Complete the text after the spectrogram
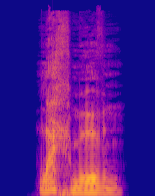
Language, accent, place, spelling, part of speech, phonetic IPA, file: German, Germany, Berlin, Lachmöwen, noun, [ˈlaxˌmøːvn̩], De-Lachmöwen.ogg
- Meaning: plural of Lachmöwe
